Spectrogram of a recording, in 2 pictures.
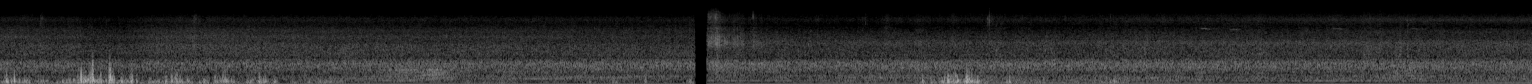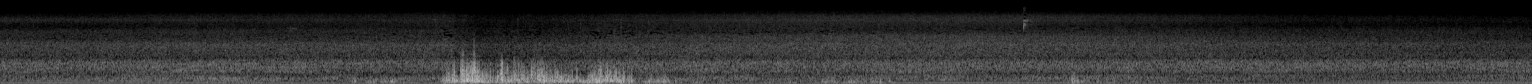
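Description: Wind buffeting the microphone in gusts, strongest just after the start, around ten seconds in and a little after twenty seconds, over a steady outdoor hiss and low hum.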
